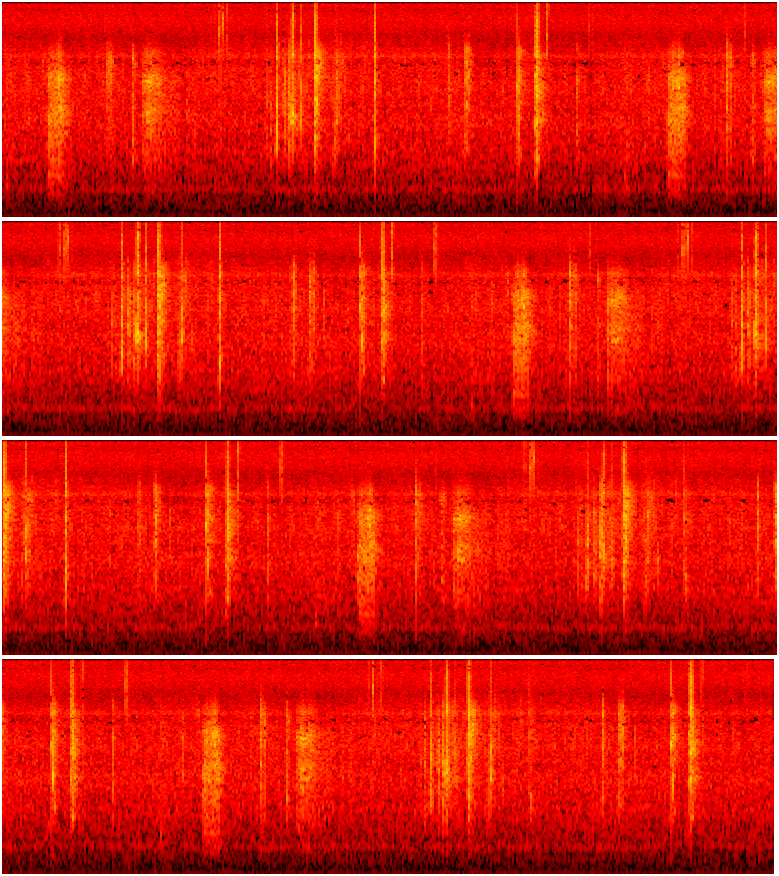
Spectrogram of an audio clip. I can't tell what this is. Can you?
BBGun Loading via Microcassette recorder and recorded into the computer via line in.
BBGun, Loading, Microcassette, via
